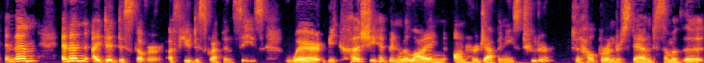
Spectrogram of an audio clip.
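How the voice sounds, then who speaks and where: A woman, a co-translator, explaining her work at an online book club in a thoughtful, halting way with many restarts. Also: low-pitched, slightly rough. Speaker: co-translator speaking as a guest.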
